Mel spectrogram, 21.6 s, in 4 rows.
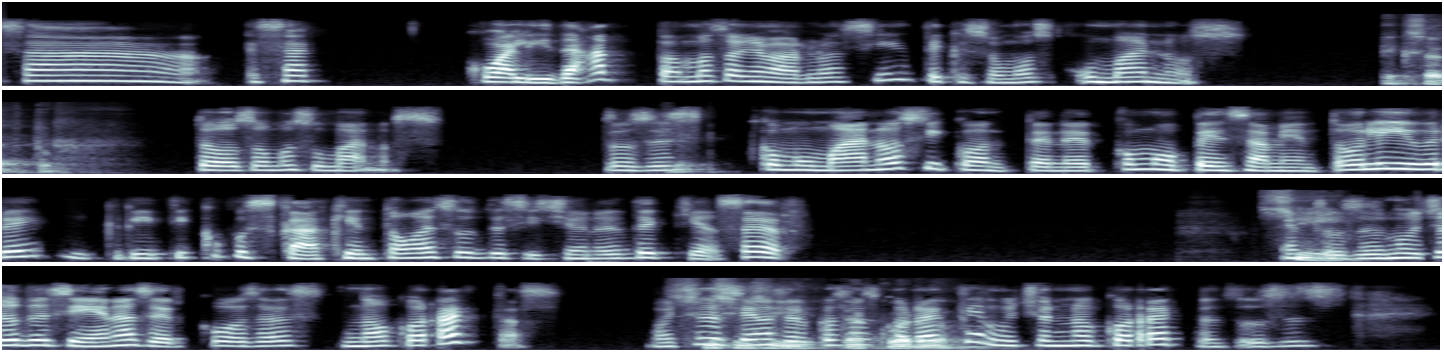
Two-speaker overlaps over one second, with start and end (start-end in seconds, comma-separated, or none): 18.7-19.9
